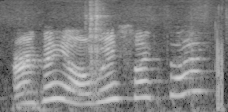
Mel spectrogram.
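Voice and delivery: curious question. Acted. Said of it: "and goes".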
